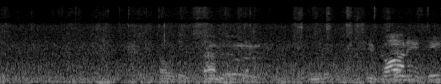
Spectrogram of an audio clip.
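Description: Steady low rumble of wind on the microphone, with quiet voices talking from about halfway through.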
